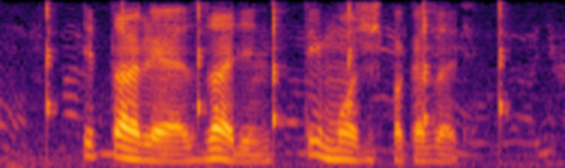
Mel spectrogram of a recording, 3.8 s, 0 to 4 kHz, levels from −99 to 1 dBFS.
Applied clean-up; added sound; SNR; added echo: none; Tick-tock; 11 dB; none.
